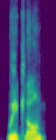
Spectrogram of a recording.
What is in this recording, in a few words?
"weeklong", Indian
